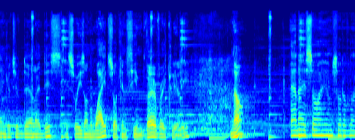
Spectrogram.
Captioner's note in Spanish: risas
